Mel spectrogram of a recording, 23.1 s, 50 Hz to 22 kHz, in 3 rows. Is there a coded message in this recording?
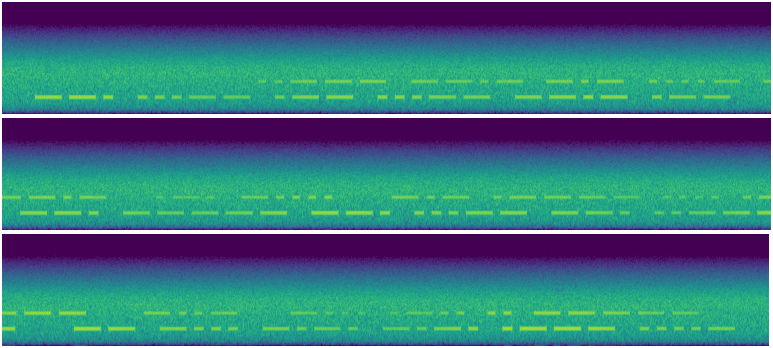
Yes: Morse code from 0.3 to 22.8 s, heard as two keyed tones, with heavy radio static and fading. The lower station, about 14 wpm, 670 Hz: G3W3QW G0G3G2 MBCCJ4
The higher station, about 15 wpm, 1250 Hz: 2QK4Q R6 K1HJ X BLI0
